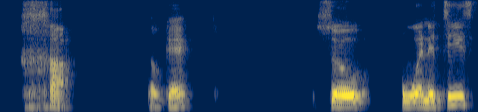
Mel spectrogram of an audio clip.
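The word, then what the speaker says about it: خ: So it's a different letter, and it's pronounced as kha, kha, okay?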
